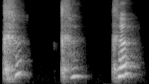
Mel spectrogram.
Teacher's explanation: Socks, the final sound, K, K, K, no vibrate.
